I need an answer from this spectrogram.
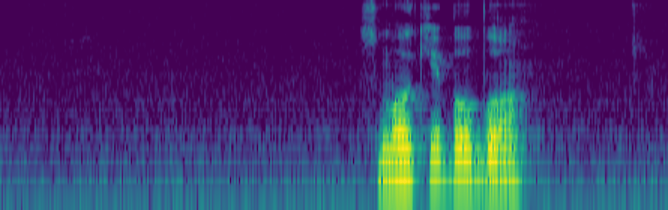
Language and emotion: Russian, sad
